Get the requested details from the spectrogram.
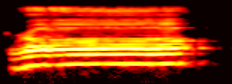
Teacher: জিহ্বার আগার পিঠ তার বরাবর উপরের তালুর সঙ্গে লাগিয়ে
